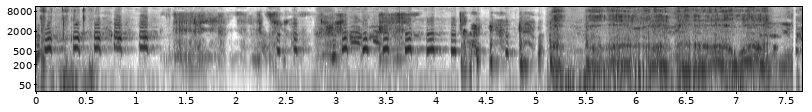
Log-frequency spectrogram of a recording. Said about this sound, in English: I made myself cough there.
